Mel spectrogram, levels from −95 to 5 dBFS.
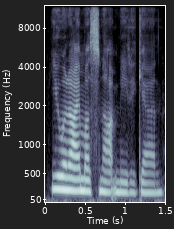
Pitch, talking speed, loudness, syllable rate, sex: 190 Hz, 280 wpm, -15 LUFS, 5.7 syllables/s, female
